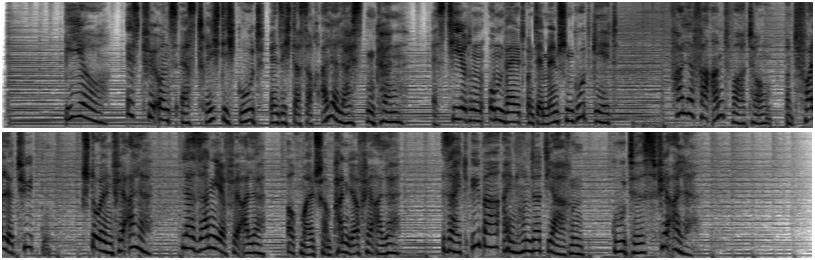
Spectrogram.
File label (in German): Werbung Supermarkt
